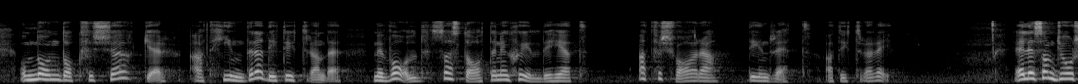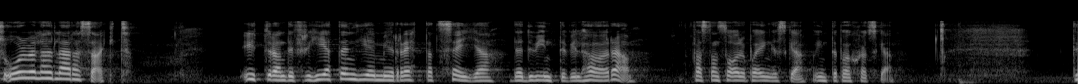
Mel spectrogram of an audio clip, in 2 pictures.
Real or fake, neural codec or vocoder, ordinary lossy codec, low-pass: real; none; none; none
